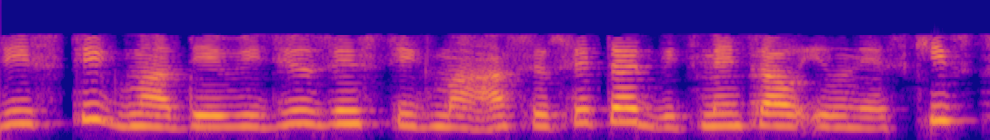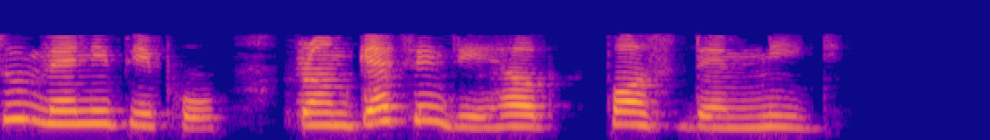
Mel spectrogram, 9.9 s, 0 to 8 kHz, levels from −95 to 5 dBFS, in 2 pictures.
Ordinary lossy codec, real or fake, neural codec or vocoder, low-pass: AAC, 16 kbps; real; none; 7.2 kHz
